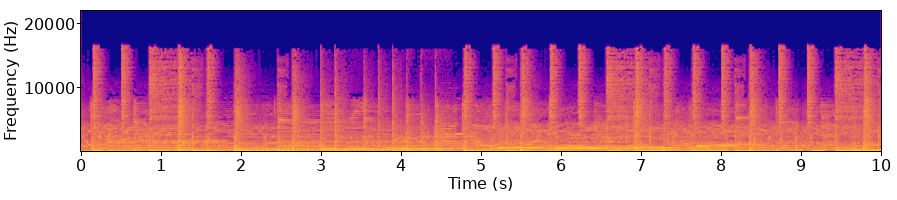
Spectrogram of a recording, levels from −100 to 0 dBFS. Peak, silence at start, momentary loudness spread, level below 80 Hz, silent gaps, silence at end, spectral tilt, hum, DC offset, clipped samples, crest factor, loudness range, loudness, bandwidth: 0 dBFS; 0 s; 4 LU; -16 dBFS; none; 0 s; -4.5 dB/octave; none; under 0.1%; under 0.1%; 12 dB; 1 LU; -16 LUFS; 17 kHz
